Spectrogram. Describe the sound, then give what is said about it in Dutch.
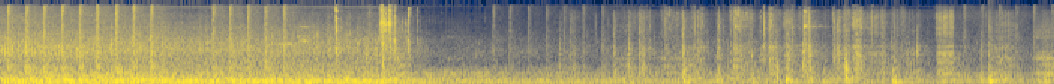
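Machine-gun fire from a German armoured car at a crossroads. Dense, rapid rattling bursts over a rumbling noise bed thin out into scattered sharp cracks and clicks. “Over de weg langs de erf zien de broers een Duitse panzerauto passeren die naar een vlakbij gelegen kruispunt rijdt. En daarop iets begint te vuren.”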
